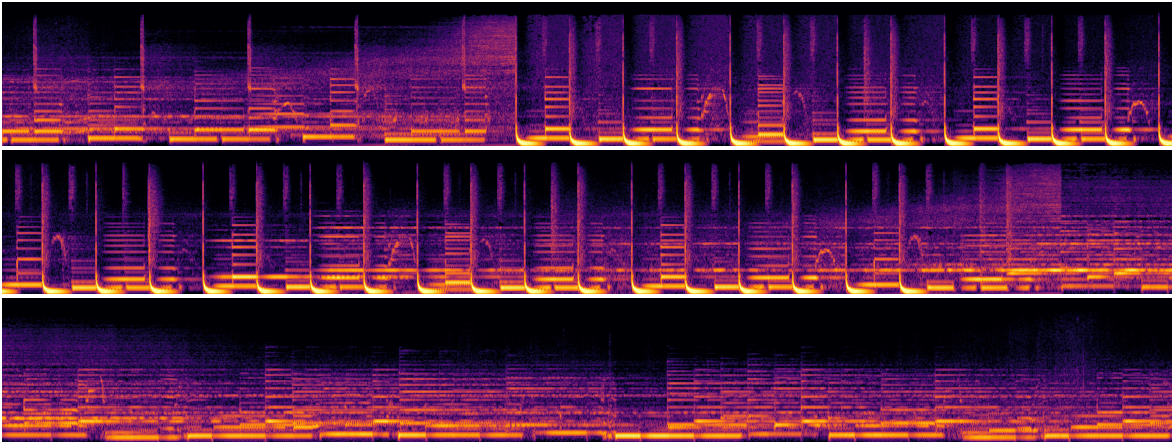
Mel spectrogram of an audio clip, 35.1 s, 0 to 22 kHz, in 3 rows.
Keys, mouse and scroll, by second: 0.1 click, 0.6 middle click, 0.9 scroll down 1, 1.4 shift+middle click, 1.7 click, 3.7 click, 4.8 click, 11.3 click, 13.0 click, 13.8-15.1 drag, 15.1 ctrl+5, 15.6 shift+middle click, 16.3 scroll up 3, 16.5 Left, 16.6 s, 17.3 middle click, 17.8-18.1 scroll down 2, 18.1 shift+middle click, 18.8 scroll up 4, 19.6 middle click, 20.0 click, 20.1-22.2 middle drag, 22.2 click, 22.4-23.4 middle drag, 23.4 click, 24.3 click, 24.8-26.0 middle drag, 27.8 middle click, 27.9 g, 28.4 middle click, 28.6 scroll down 1, 29.9 click, 34.0 click, 34.8 click.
